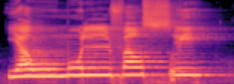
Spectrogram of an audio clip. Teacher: Kemudian ada hukum alif lam ta'rif yang dinamakan alif lam qamariyah sebab ada alif lam yang menghadapi huruf qamariyah yaitu huruf fa. Cara bacanya lam dibaca izhar atau jelas. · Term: izhar qamari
